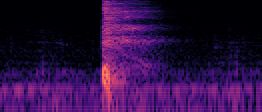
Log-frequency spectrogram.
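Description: A single sharp cough from a person, close and loud, standing alone against quiet background noise.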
